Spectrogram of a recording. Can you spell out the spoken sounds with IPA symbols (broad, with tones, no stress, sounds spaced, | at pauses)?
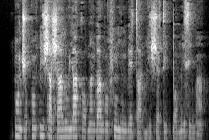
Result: k͡p ɔ̃˧ d͡ʒ o˨ k ɔ̃˧ k͡p i˦ ʃ a˦˨ ʃ a˨˦ l u˧ j a˦ k ɔ˧ b ã˦ ɡ͡b a˦ w ɔ̃˧ f ũ˦ ɡ ũ˧ ɡ͡b e˧ t a˨ ɡ͡b i˨ ʃ ɛ˨ t i˨ k͡p ɔ˨ m i˧ s i˨ w ã˨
